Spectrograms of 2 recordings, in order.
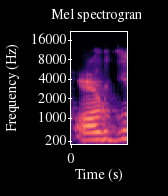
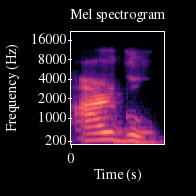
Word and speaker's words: argue: রোজলিন maybe ভুল করেছে, এটা হবে অর্গু না, আর্গু। আর্গু যুক্তি তর্ক করা, আর্গু, আর্গুড, আর্গুস, আর্গুইং।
